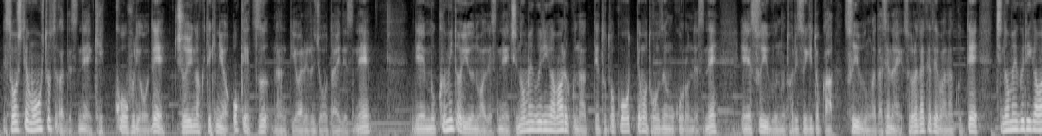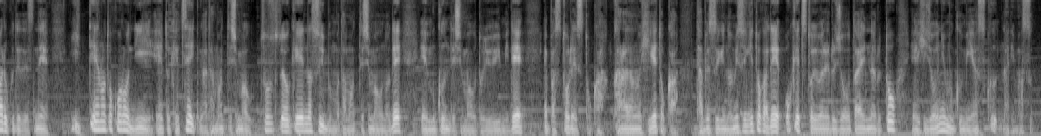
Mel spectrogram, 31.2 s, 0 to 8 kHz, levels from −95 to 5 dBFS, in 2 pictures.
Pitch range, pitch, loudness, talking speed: 85-130 Hz, 95 Hz, -21 LUFS, 430 characters per minute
